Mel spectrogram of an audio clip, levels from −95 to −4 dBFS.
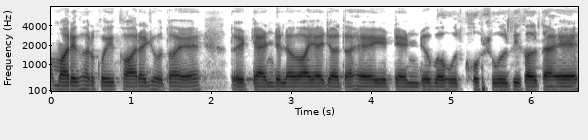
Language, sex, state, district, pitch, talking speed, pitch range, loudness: Hindi, male, Uttar Pradesh, Jyotiba Phule Nagar, 120 Hz, 165 wpm, 115-120 Hz, -19 LUFS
